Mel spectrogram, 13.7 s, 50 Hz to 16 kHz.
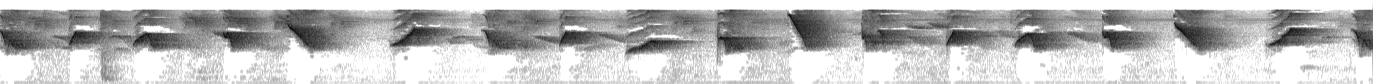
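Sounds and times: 
Red-cowled cardinal song of repeated bright whistled slurs: 0.0 - 13.7
faint hum: 0.0 - 13.7.

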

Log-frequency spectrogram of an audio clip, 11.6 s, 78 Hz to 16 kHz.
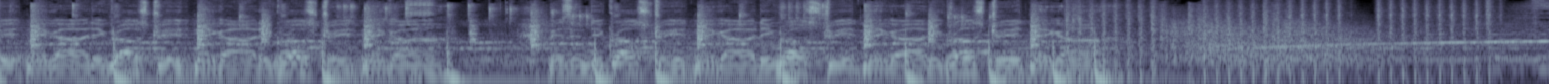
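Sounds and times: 
speech: 0.4 - 3.5, 4.1 - 8.5
machine-gun fire sound effect in a German rap track: 7.9 - 11.4.

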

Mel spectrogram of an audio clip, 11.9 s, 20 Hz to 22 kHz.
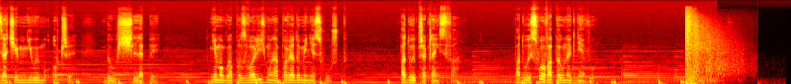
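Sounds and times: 
speech: 0.0 - 2.5, 3.1 - 5.4, 6.0 - 7.0, 7.7 - 9.1
soft music: 0.0 - 11.0
loud gunshot: 10.3 - 11.4.

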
